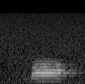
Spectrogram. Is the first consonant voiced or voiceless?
voiced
